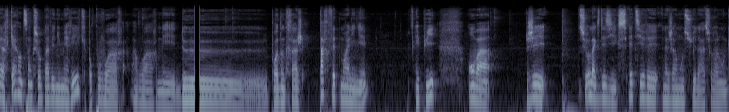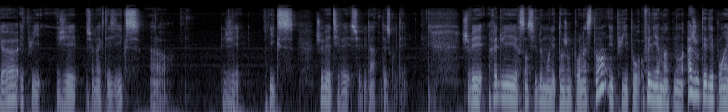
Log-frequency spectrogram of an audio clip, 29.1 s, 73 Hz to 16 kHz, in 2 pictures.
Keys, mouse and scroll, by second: 0.9 scroll up 2, 1.5 right click, 2.8 right click, 4.4 right click, 5.4 right click, 9.7 right click, 10.4 g, 15.0 right click, 15.6 b, 18.1 right click, 19.0 g, 23.9 s, 25.1 right click, 25.6 s, 27.4 right click.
